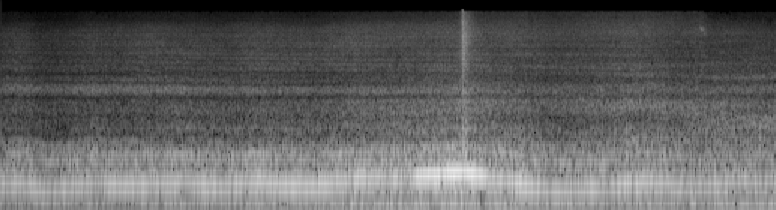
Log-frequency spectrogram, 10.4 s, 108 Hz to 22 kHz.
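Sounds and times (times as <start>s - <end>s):
heavy diesel engines of garbage trucks droning at a landfill: 0.0s - 10.3s.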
